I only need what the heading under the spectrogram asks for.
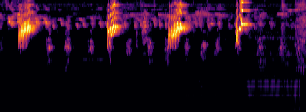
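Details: Male and female pied mynas during pairing give loud, harsh squawking calls, about four main bursts each rising sharply from low to high, interspersed with softer short chirps and a faint low hum.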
